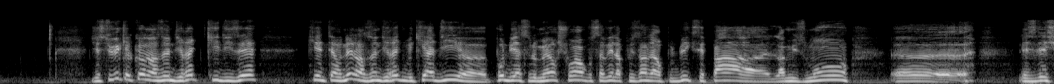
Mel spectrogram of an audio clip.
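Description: Gain pumping runs throughout: the gain swings by around 5 dB, likely from gain set far too high with a fast limiter pulling it down on every loud sound. A noise gate would instead silence the gaps. The call path's audio is limited to about 8 kHz.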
